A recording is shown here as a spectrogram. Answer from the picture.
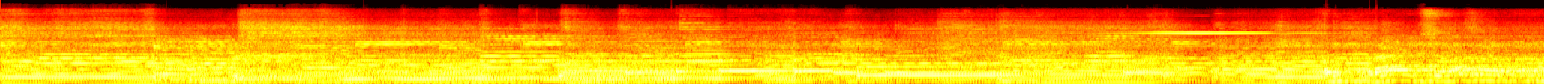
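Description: A live band playing a song, with electric and acoustic guitars over drums.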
